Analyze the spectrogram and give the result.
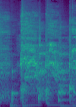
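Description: A person coughs three times in quick succession, harsh and chesty, fairly loud, with short wheezy catches between the bursts and no talking.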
